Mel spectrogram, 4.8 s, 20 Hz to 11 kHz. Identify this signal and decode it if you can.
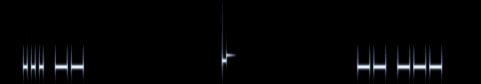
Morse code, heard as a keyed tone, about 30 wpm, 700 Hz. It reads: SM MO
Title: Top Two Letter Combinations in Words 30wpm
